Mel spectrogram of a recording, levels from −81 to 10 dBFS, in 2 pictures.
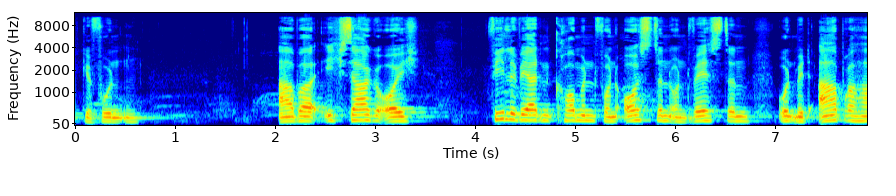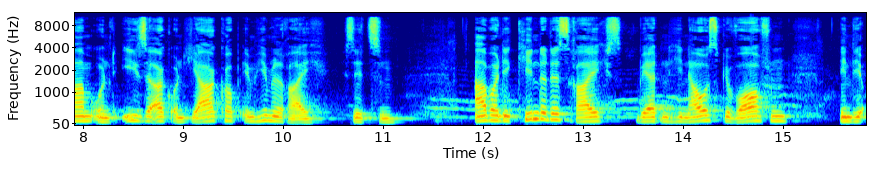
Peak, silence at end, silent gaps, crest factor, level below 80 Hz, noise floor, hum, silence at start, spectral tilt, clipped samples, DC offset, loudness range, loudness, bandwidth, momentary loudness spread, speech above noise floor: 0 dBFS; 0 s; none; 18 dB; -64 dBFS; -54 dBFS; none; 0 s; -5 dB/octave; under 0.1%; under 0.1%; 4 LU; -17 LUFS; 11 kHz; 10 LU; 38 dB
